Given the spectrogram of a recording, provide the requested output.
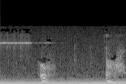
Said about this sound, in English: The doorbell. Oh, it couldn't be at this hour. It couldn't be. But it was.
